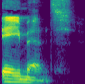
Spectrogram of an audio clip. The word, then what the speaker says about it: Ament: I'm like freak yeah how do you prefer it pronounced it's amens it's that's that's what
